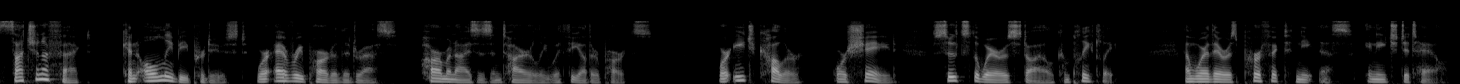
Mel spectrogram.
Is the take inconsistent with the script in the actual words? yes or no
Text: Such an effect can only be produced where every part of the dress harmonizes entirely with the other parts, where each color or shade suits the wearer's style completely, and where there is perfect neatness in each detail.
no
